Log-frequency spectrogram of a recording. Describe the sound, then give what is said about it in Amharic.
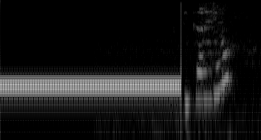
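Ringback tone of an outgoing telephone call, a single steady mid-pitched electronic note held for nearly two seconds, then cut off as a voice starts talking. “ተደውሏል ማለት ነው። ይህ እየጠራ”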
